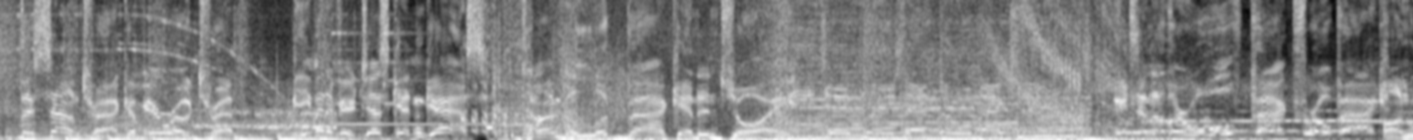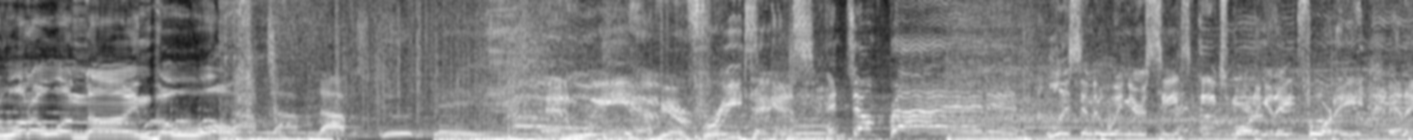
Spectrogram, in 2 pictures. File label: radio imaging men country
